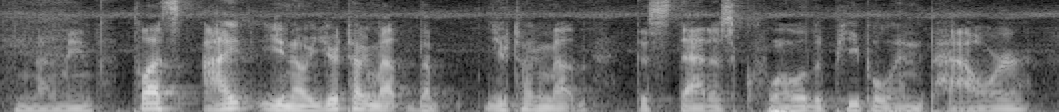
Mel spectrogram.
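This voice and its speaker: Low-voiced, rambling conspiracy guy, played by a man. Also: darkish tone. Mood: defensive, explaining. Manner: halting, rambling, earnest explaining. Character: rambling male conspiracy-minded former anarchist, earnest and suspicious. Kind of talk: improvised comedy podcast dialogue.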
